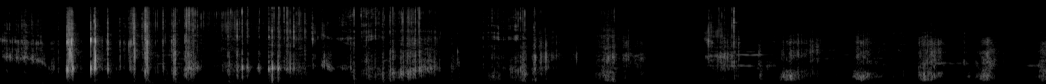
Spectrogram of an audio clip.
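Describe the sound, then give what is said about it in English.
Two chips eaten at once give crisp, crackling crunches that start dense and rapid, then thin into sparser chewing bites with short pauses, with no talking. “now I'm gonna eat two chips at the same time. We'll see how different that sounds.”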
